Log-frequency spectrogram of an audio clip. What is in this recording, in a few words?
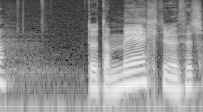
"mellt", welsh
